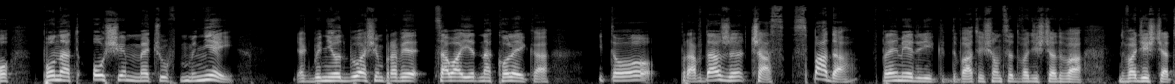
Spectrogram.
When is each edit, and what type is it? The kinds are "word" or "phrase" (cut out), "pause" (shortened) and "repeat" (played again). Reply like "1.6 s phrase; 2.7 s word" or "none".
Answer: none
